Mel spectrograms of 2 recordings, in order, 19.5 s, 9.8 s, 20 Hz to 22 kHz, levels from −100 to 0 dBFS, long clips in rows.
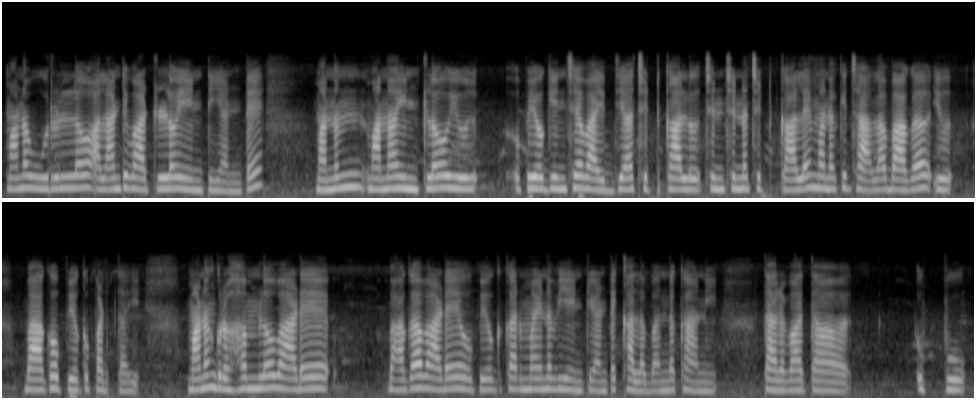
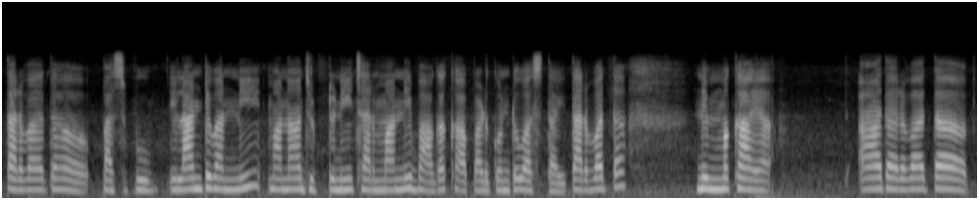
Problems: none marked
